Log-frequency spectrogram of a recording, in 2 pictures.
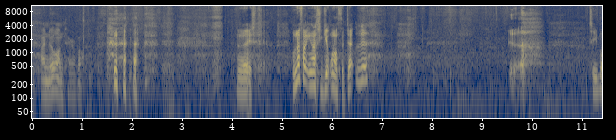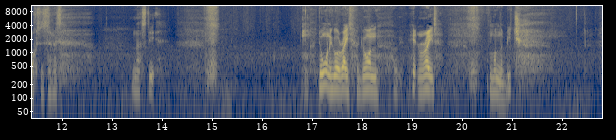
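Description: A man talks casually close by, outdoors.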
